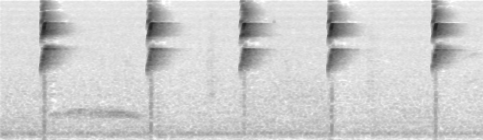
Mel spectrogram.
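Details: Young noisy miner fledgling separated from its mother and looked after at home; five loud, high, harsh chirps, evenly spaced about one and a quarter seconds apart, over near silence.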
